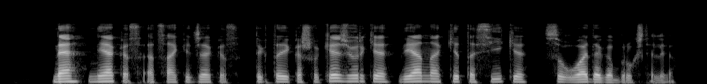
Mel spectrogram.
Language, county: Lithuanian, Panevėžys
